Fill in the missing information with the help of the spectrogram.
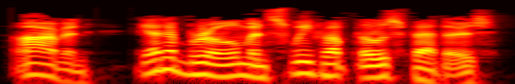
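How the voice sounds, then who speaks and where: A man's voice: mid-range voice, big pitch swings, no echo, highs cut off, pitched above the performer's own voice. A man voicing a stern female mouse nurse who scolds and gives orders. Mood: scolding. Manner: scolding, brisk commands.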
